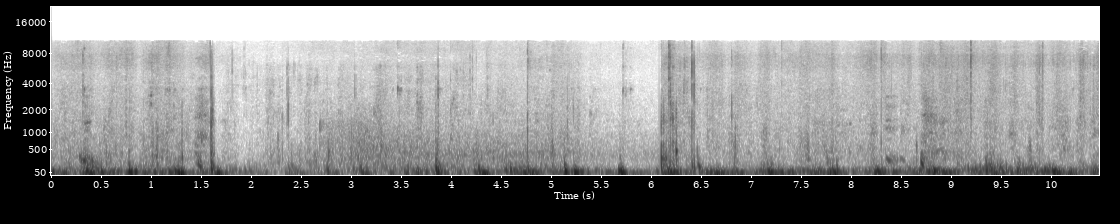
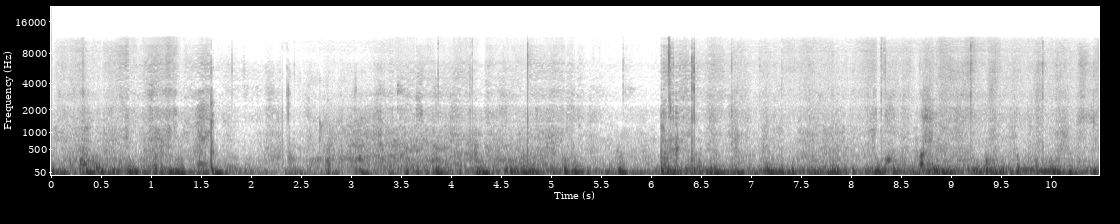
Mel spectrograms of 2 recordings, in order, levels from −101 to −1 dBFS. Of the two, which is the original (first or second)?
first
